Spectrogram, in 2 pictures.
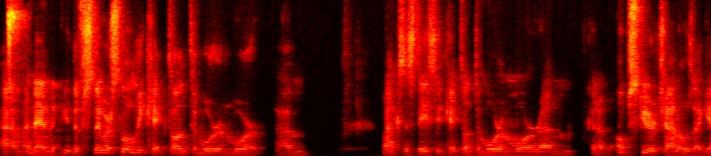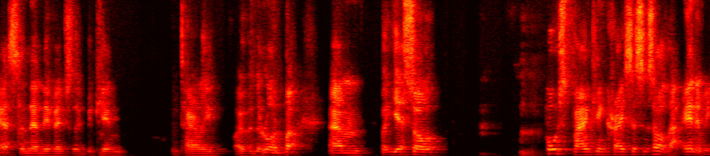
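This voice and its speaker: A man with a Scottish accent talks at a fairly quick pace in a fairly low voice. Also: ordinary pitch variation, very clean recording, silent background. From Scotland. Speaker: podcast co-host. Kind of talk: casual chat. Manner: halting, many fillers and restarts.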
